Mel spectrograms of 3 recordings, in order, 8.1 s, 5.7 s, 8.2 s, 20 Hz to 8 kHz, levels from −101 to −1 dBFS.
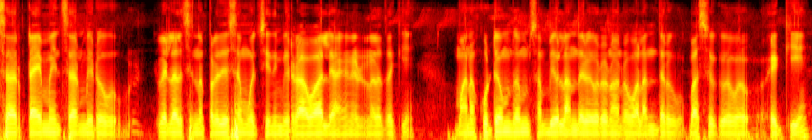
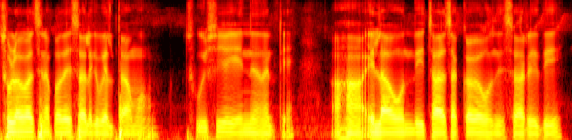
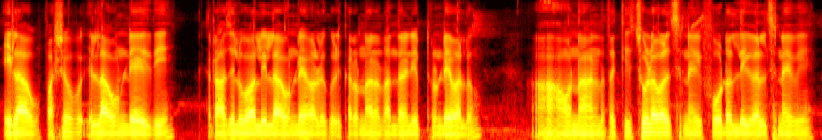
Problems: none marked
